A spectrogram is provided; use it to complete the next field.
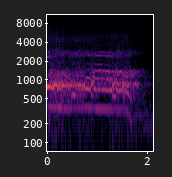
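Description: A man lets out a single sustained, strained scream lasting about two seconds, loud, trailing off at the end with no other sounds around it.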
